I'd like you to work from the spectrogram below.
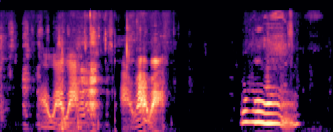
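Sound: dog whining and vocalizing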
